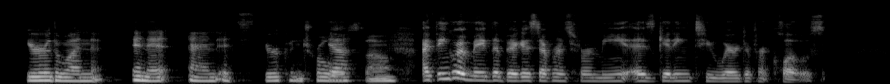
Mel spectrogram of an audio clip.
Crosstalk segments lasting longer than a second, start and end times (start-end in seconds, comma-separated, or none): none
